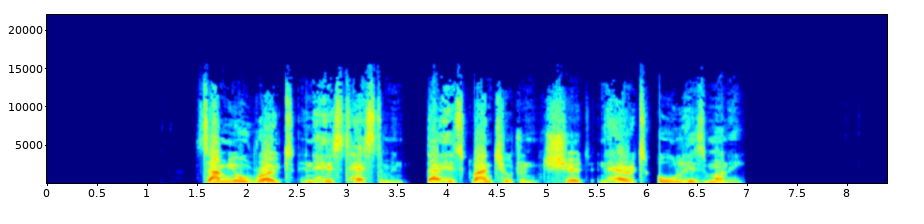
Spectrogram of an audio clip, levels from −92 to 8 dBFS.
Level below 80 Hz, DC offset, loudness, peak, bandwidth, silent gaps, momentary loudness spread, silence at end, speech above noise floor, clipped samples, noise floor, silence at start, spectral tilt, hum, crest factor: -64 dBFS; under 0.1%; -20 LUFS; -4 dBFS; 15.5 kHz; none; 10 LU; 1.5 s; over 70 dB; under 0.1%; under -90 dBFS; 1.5 s; -2.5 dB/octave; none; 18 dB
